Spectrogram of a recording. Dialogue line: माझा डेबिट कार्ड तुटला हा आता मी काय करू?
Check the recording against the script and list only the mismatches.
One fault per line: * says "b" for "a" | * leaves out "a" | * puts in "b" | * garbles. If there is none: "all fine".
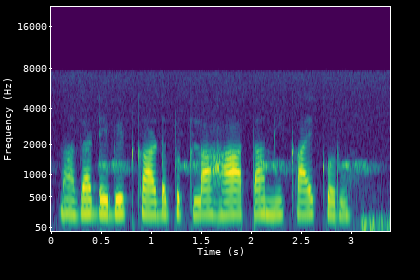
all fine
